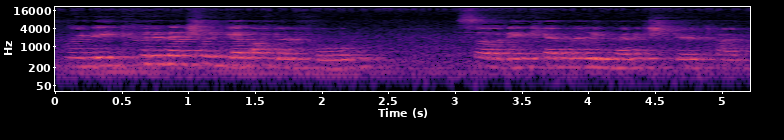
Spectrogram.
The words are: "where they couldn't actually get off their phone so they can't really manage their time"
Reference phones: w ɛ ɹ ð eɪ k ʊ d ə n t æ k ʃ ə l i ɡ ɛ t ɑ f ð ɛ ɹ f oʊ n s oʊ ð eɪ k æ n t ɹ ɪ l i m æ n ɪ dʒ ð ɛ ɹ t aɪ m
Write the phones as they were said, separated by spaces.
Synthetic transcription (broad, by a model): w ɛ ɹ ð eɪ k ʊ d n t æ k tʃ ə l i ɡ ɛ t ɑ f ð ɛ ɹ f oʊ n s oʊ ð eɪ k æ n t ɹ ɪ l i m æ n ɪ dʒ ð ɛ ɹ t aɪ m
